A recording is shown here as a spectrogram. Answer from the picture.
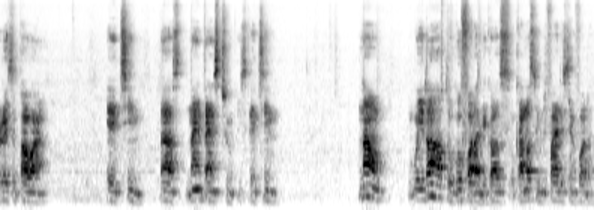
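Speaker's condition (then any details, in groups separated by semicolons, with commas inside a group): No condition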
